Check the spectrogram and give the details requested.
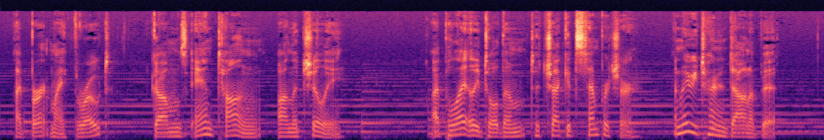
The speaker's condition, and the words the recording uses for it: No condition.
